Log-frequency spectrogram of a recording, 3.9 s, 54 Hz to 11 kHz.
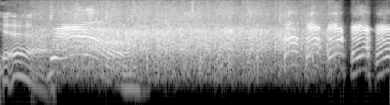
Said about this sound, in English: I appreciate you doing that canned applause. That's our wonderful. That's our sound booth that we finally have working after 2 years of tinkering with it.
